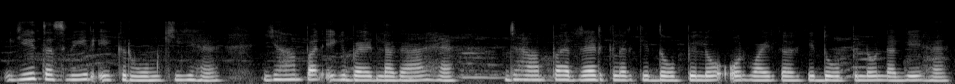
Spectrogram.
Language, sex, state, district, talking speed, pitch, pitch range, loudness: Hindi, female, Odisha, Sambalpur, 170 wpm, 195 Hz, 190-210 Hz, -17 LUFS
